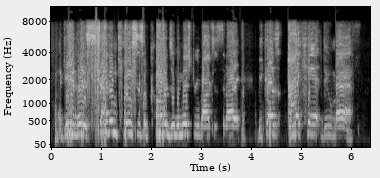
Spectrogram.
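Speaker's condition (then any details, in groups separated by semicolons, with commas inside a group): No condition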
